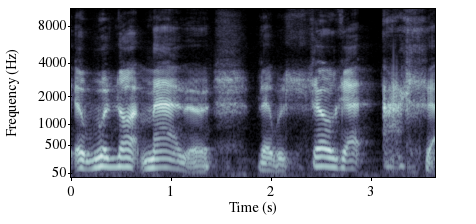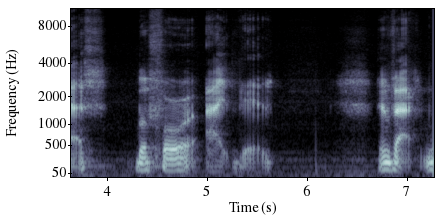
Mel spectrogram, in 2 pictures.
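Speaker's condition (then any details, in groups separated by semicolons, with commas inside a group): Tongue cancer surgery, tongue graft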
